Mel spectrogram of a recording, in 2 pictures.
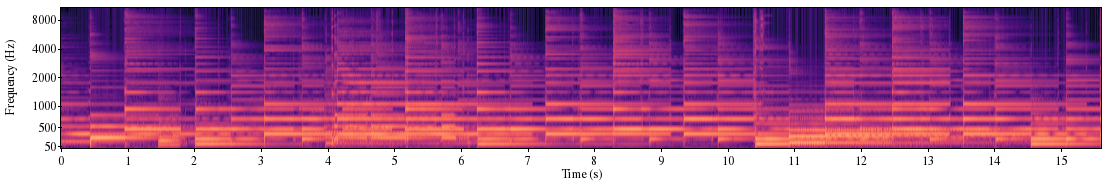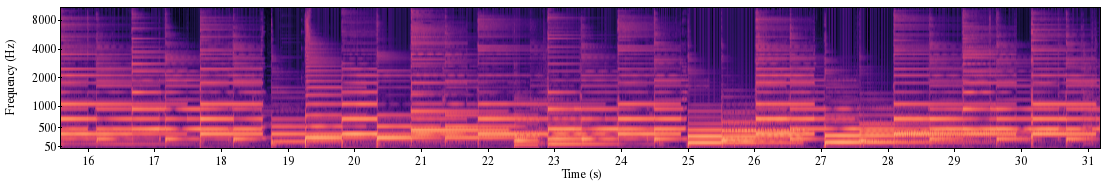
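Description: Acoustic guitar karaoke backing track with no vocal: strummed chords over changing bass notes, played steadily.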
